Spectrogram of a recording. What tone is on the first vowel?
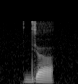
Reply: falling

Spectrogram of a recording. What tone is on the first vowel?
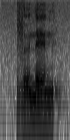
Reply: rising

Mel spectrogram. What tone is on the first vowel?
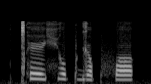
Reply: falling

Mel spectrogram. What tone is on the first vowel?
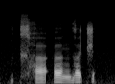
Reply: low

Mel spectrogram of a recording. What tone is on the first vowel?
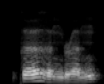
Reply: rising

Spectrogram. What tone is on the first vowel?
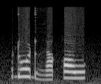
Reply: high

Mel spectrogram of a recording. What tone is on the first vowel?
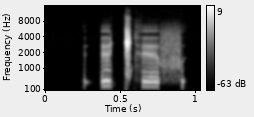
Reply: high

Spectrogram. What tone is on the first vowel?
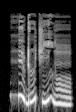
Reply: falling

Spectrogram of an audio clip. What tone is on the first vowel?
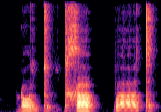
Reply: low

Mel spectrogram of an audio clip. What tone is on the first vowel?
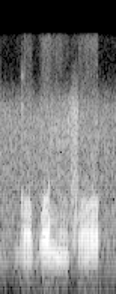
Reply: low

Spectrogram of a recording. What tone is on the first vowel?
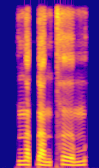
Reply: low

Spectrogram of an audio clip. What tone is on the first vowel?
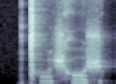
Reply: low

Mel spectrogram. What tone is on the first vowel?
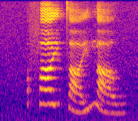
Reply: high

